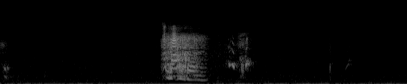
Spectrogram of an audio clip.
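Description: Newborn baby giving a short raspy fussing grunt about one and a half seconds in, followed by a couple of fainter ones, while sucking on a finger: the fussing of a hungry infant.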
